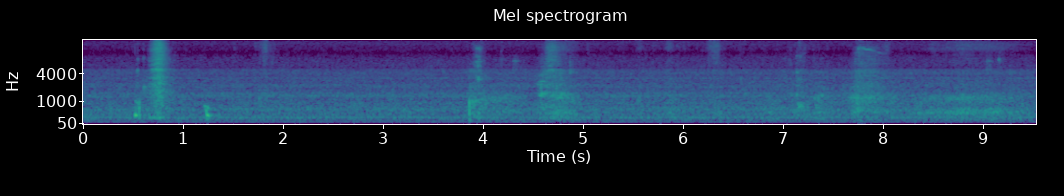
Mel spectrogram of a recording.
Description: My pup couldn't start sneezing so much poor thing. Dog sneezes r so much funnier than humans.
